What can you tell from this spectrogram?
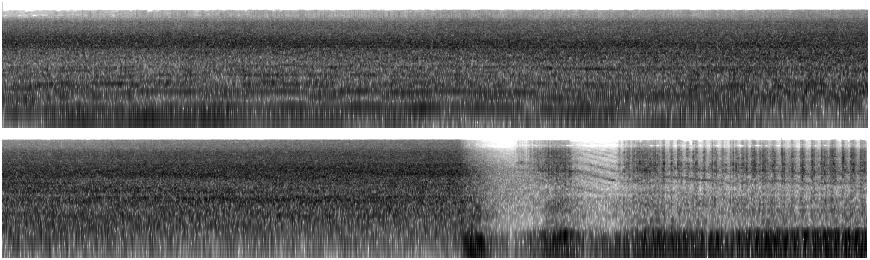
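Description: Supercharged engine of a super modified two-wheel-drive pulling truck running flat out under load, its pitch wavering up and down, then dropping off abruptly about nine seconds in and settling to a lower, steady run.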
